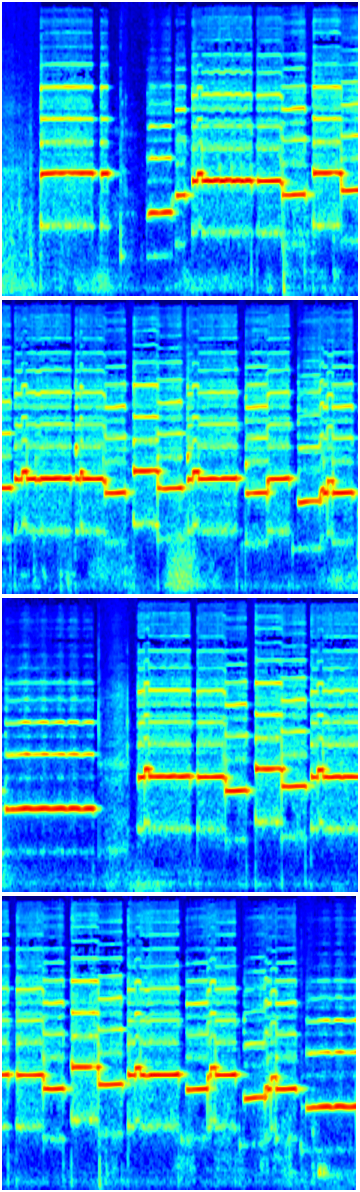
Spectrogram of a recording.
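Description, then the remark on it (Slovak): A Slovak folk whistle flute (píšťalka) played live: a lively solo melody, bright sustained notes stepping through a repeating phrase twice with a brief pause between, loud and clear with no voices. “V rukách drží píšťalku, takže bude to píšťala.”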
